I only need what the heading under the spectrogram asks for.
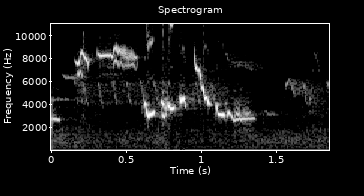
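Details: European robin singing in Rombergpark, Dortmund, Germany, on 27 March 2013: a brief high, thin phrase of fast tinkling, twittering notes that slide and waver, loud and clear against a quiet background.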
